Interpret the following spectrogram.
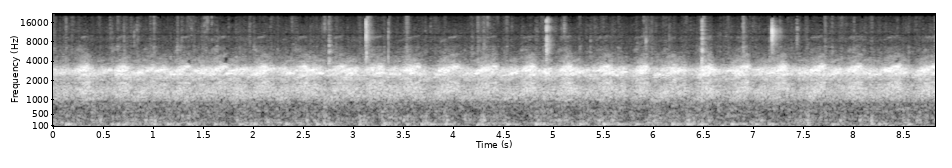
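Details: Frogs calling together in the countryside at night during gentle drizzle. Fast, pulsing croaks merge into one continuous throbbing chorus, with occasional sharp raindrop taps heard above it.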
